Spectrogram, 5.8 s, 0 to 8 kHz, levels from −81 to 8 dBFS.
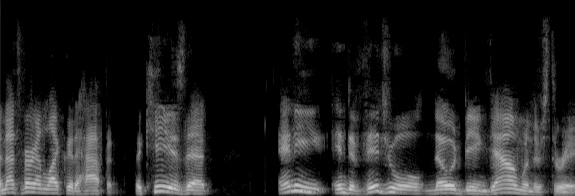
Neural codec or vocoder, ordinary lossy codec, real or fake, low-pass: none; AAC, 32 kbps; real; 7.2 kHz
